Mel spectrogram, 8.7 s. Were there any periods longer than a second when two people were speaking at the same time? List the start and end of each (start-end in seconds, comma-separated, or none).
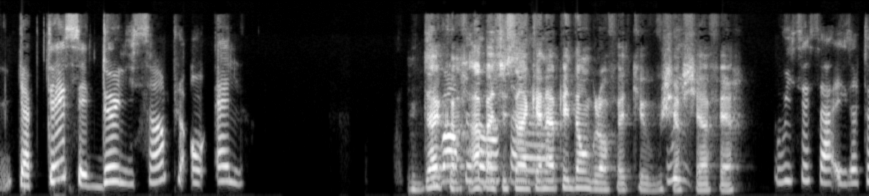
4.2-5.5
